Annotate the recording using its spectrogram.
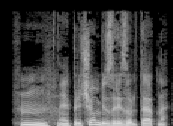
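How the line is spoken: Sighed. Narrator (Russian): вздохнул Ти-Джей

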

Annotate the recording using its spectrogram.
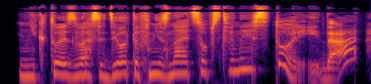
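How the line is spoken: Purring witch. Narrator (Russian): промурлыкала ведьма

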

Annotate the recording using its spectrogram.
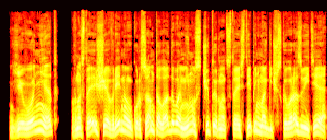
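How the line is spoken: Plain. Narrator (Russian): ответил Шпилевский

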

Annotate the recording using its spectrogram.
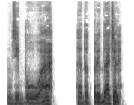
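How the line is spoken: Through gritted teeth. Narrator (Russian): процедил сквозь зубы Жумельяк

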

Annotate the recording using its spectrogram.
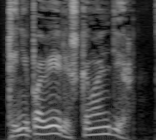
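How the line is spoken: Calm. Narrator (Russian): спокойно сказал

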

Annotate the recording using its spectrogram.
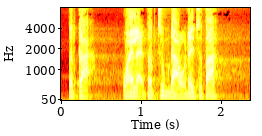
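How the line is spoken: Shouting. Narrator (Vietnamese): Huy hét lên

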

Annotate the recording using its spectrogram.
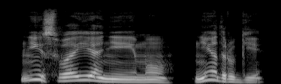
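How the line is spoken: Young man explaining quietly. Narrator (Russian): так же тихо пояснил юноша

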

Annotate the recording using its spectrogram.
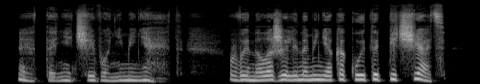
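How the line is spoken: Through gritted teeth. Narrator (Russian): Процедила я сквозь зубы

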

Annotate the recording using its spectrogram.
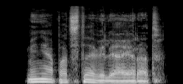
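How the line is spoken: Tired. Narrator (Russian): устало сказал Брахма

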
